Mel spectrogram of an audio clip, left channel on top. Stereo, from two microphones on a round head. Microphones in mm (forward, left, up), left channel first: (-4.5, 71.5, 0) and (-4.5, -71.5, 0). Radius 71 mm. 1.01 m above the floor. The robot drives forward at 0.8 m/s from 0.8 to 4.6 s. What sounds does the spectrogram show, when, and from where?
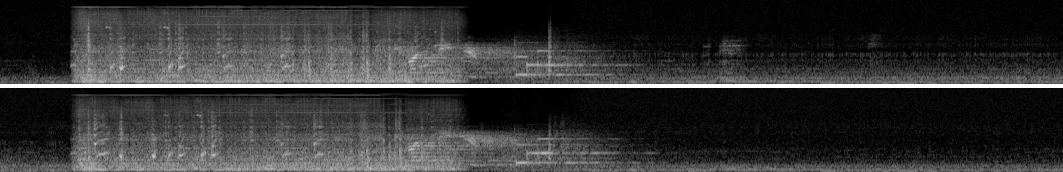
3.9 s a man speaking: 75° left (ahead or behind), 3 m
